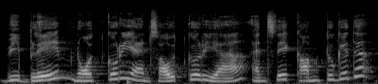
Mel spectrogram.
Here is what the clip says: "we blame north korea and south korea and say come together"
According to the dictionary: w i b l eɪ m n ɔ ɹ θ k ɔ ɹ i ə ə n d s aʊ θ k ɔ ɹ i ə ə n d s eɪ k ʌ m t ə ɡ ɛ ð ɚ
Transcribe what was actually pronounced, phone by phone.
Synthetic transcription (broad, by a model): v i b l eɪ m n ɔ ɹ t k ɔ ɹ i ə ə n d s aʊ t k ɔ ɹ i ə ə n d s eɪ k ʌ m t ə ɡ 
